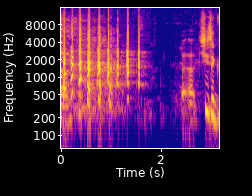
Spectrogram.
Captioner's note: all laughing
